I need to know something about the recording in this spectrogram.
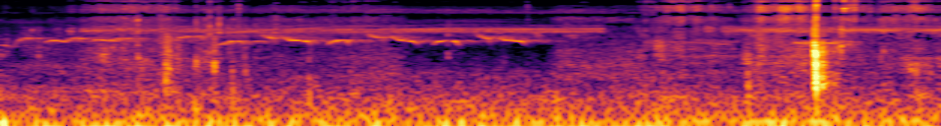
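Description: A small dog sniffs closely at grass.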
